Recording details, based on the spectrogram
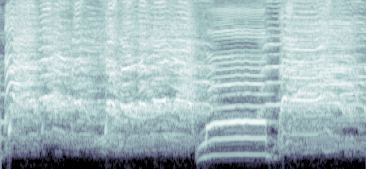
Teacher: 8 number মাখরাজ জিহ্বার আগার কিনারা সামনের উপরের দাঁতের মাড়ির সঙ্গে লাগাইয়া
